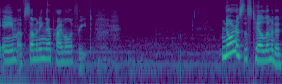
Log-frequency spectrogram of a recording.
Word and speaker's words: Ifrit: I've heard it pronounced multiple ways. I think it's Ifrit.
